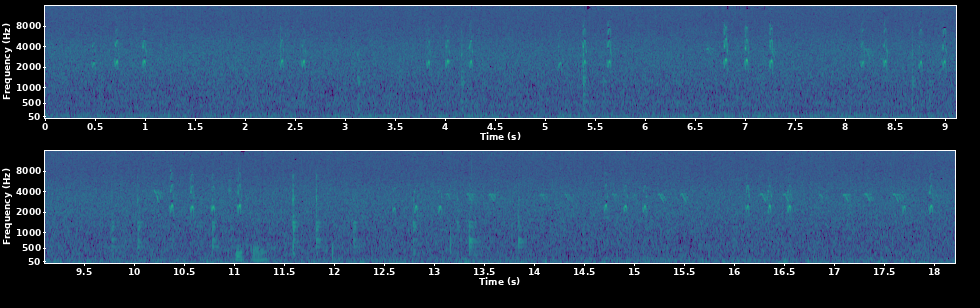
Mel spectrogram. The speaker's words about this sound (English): Wild bird has perched up in the tree along the net.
